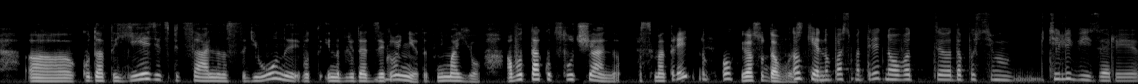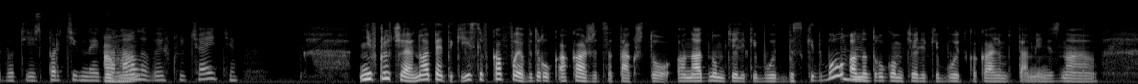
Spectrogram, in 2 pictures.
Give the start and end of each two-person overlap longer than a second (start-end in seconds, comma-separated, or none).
none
